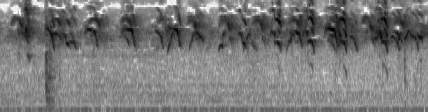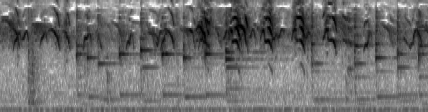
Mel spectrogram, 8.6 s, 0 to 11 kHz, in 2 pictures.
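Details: Newly hatched chicks of Bantam Cochin and Sussex breeds from a 3 November 2024 hatch, chirping rapidly in high, overlapping peeps; in the second half, sustained tonal notes join the chorus over a low background hum.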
